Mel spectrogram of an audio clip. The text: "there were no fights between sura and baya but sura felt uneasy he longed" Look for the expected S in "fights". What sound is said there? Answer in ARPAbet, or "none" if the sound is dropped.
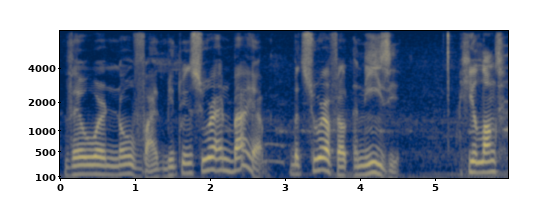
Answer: none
